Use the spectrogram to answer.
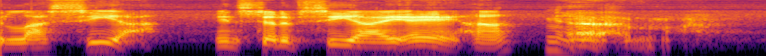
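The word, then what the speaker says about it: la CIA: Around here they say lasa instead of CIA. Huh? Um, nothing strange about it. That's how it's pronounced when you read it in Spanish.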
